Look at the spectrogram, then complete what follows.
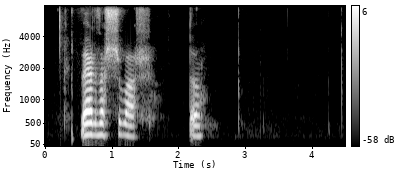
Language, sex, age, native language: Icelandic, male, 10, Icelandic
